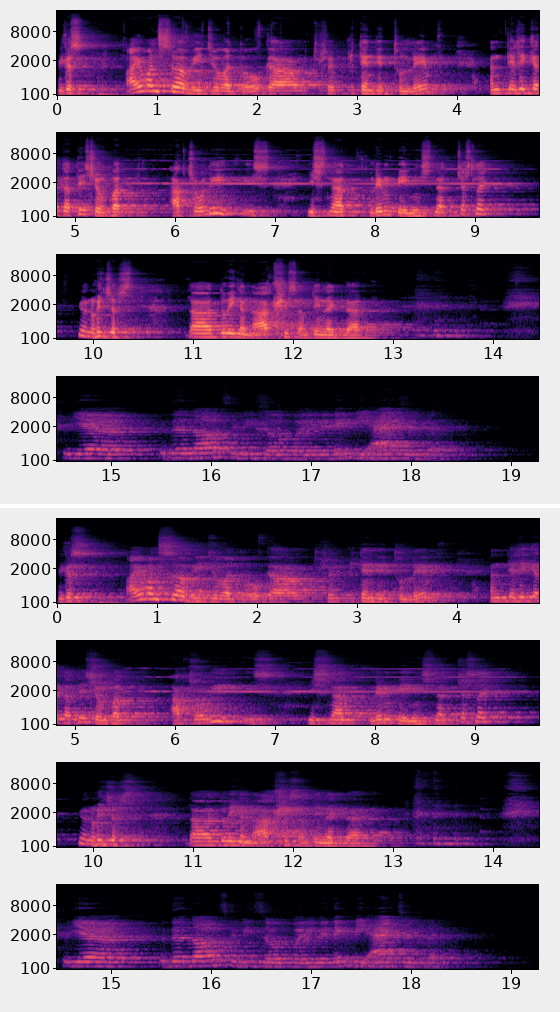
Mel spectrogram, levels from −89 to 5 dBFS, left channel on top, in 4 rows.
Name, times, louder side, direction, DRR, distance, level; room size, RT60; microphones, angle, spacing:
voice 1, 0.0-5.7 5.9-9.2 9.8-10.7 11.0-12.8, left 4 dB, 55° left, 9 dB, 0.5 m, -26 dB
Wind instrument woodwind instrument, 5.4-9.3, left 5 dB, 40° left, 1.5 m, -44 dB
voice 2, 13.2-13.7 14.1-18.2, right 1 dB, 35° right, -2 dB, 1.5 m, -39 dB
9.4 x 4.2 x 5.4 m, 1.4 s
head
